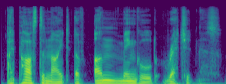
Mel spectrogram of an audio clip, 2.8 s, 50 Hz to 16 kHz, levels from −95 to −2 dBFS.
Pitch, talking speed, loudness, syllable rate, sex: 90 Hz, 150 wpm, -20 LUFS, 4.9 syllables/s, male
